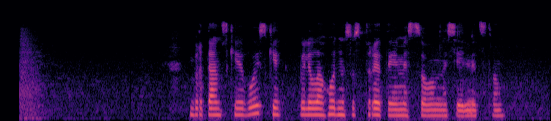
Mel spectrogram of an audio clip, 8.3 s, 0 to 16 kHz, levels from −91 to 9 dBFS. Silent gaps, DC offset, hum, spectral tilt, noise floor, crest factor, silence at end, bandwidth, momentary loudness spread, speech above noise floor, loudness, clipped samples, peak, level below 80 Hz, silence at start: none; under 0.1%; none; -5.5 dB/octave; -68 dBFS; 22 dB; 0.7 s; 8.2 kHz; 18 LU; 38 dB; -30 LUFS; under 0.1%; -10 dBFS; -66 dBFS; 0.3 s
